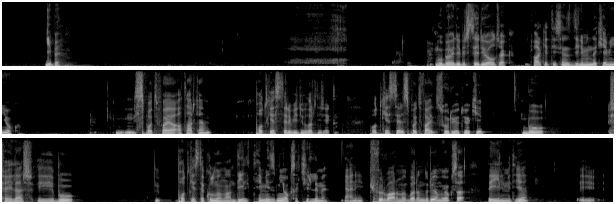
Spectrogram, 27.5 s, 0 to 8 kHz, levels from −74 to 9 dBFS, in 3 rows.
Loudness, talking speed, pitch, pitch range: -23 LUFS, 90 wpm, 120 Hz, 110-130 Hz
